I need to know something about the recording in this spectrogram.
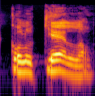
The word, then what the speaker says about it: Coluccello: Actually, it's Coluccello.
